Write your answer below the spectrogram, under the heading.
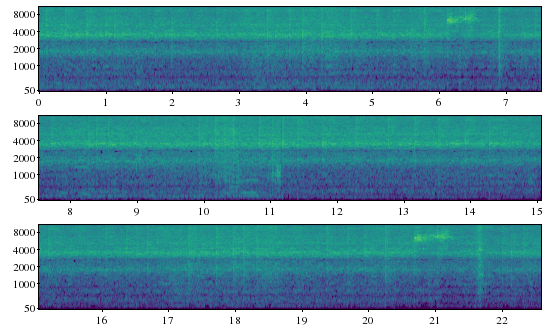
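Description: Steady high-pitched drone of insects. Two short high squeaks cut through it, about six seconds in and again near the end.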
